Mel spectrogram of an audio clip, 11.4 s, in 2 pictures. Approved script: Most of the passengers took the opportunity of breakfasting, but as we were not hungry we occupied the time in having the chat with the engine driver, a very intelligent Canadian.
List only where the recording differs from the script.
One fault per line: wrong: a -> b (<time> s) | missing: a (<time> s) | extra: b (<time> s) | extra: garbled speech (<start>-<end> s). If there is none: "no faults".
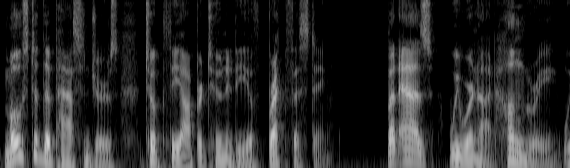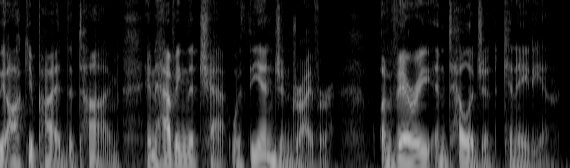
no faults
